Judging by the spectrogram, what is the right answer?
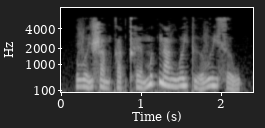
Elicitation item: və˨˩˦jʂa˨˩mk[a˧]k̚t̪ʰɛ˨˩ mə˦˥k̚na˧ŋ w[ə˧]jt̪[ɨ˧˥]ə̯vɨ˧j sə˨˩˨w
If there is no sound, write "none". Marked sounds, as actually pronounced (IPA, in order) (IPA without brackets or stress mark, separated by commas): a˨˩, ə˧, ɨ˨˩˨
